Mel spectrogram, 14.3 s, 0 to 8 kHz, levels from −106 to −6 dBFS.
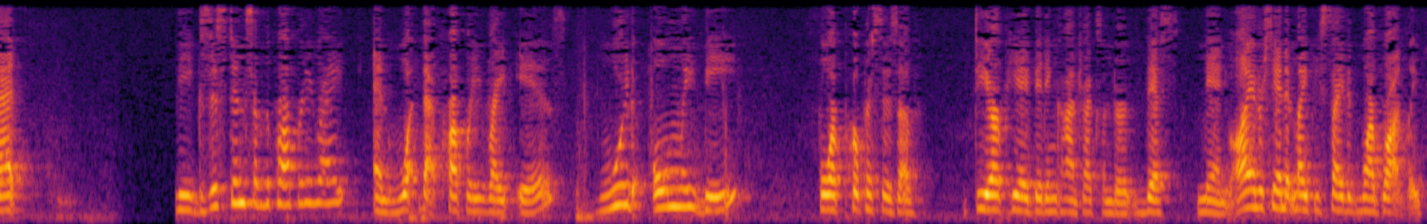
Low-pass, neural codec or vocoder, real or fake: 7.2 kHz; none; real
